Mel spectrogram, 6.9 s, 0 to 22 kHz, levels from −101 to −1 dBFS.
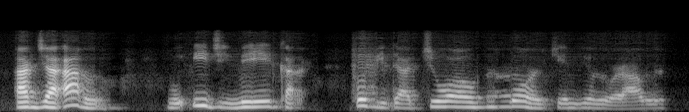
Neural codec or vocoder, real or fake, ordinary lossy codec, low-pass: codec, 16 kHz, 0.8 kbps, ZipCodec; fake; none; 7.2 kHz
